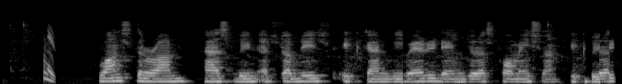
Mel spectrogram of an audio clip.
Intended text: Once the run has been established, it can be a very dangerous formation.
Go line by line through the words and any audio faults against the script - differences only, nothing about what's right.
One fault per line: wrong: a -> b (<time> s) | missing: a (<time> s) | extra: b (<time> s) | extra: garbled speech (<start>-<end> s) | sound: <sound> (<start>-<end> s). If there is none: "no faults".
sound: chirp (0.4-0.6 s)
missing: a (4.1 s)
extra: garbled speech (5.7-6.2 s)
